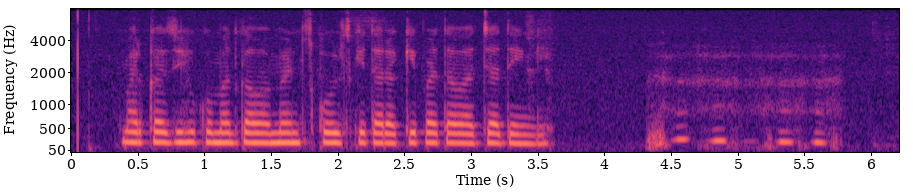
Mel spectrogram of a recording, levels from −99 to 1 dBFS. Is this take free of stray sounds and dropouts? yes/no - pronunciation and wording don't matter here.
no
